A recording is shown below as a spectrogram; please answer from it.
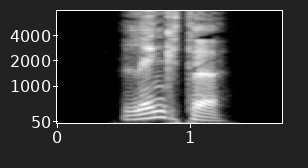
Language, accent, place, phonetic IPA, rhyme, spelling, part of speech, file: German, Germany, Berlin, [ˈlɛŋktə], -ɛŋktə, lenkte, verb, De-lenkte.ogg
- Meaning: inflection of lenken: 1. first/third-person singular preterite 2. first/third-person singular subjunctive II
